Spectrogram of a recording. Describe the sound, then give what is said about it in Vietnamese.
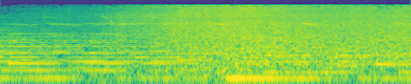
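Sea waves wash against a shore in a steady, rushing surf that swells slightly midway and then continues without a break. “Sóng ngoài kia vẫn xô bờ, đã là vậy và ngàn năm sau vẫn sẽ xô bờ.”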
